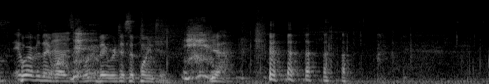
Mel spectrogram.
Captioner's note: chuckles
